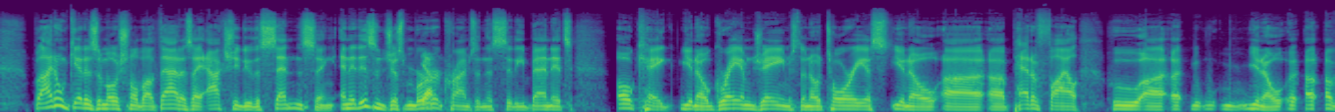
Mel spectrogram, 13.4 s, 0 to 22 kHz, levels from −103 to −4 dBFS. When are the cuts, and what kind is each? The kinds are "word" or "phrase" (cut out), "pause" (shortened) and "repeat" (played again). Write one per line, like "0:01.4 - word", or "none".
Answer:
none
